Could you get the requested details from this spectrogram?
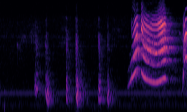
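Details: Talking pet parrot kept indoors, trained to say mummy: a run of soft clicks and short knocking sounds, then one long, loud, harmonic squawk-like word that rises and falls, a steady electrical hum underneath.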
